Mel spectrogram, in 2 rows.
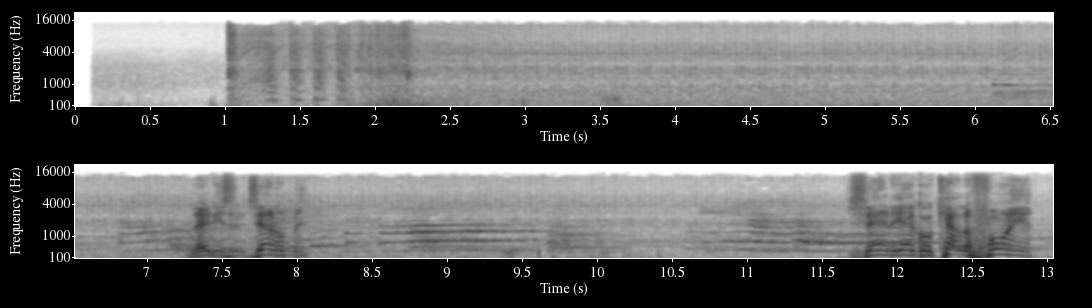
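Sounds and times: engine cranking: 1.0 - 12.3
engine idling with low hum: 2.3 - 12.4.

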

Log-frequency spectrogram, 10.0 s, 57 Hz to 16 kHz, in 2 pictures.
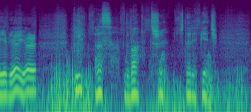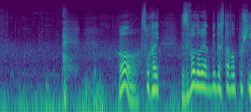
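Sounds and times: wind rumbling on microphone: 0.0 - 7.6.

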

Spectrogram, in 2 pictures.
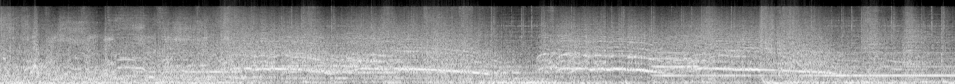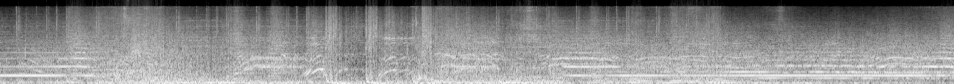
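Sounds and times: booming hits: 0.0 - 17.6
action film score: 0.0 - 19.0.

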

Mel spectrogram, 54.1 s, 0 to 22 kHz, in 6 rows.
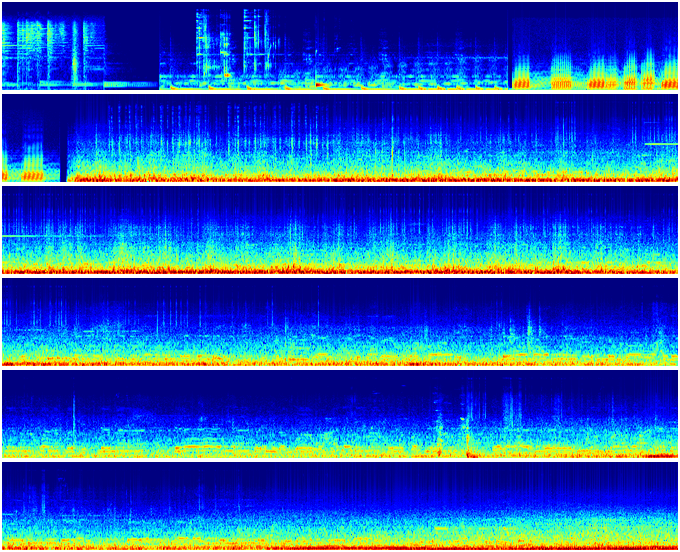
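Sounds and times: moving vehicle rumble: 9.8 - 54.0
wind on microphone: 9.9 - 54.0.

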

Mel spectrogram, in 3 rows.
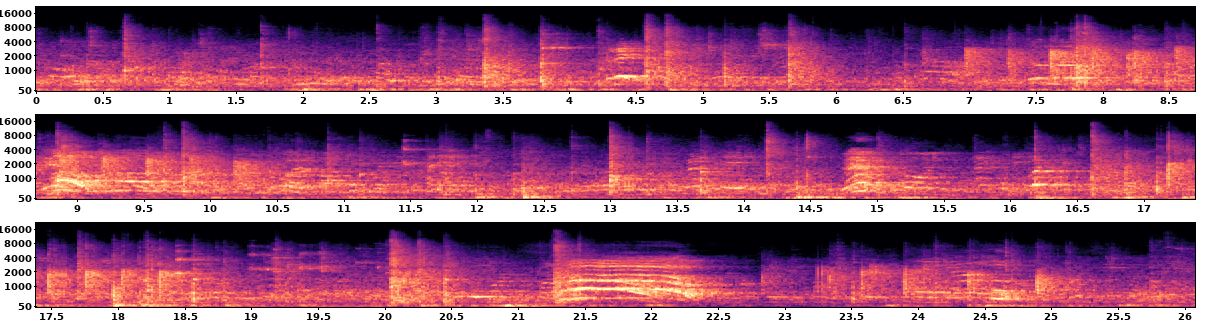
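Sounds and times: voices echoing in hall: 0.0 - 26.0
rackets striking shuttlecocks: 0.3 - 15.2, 16.2 - 22.1.

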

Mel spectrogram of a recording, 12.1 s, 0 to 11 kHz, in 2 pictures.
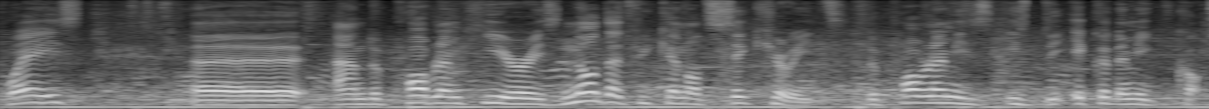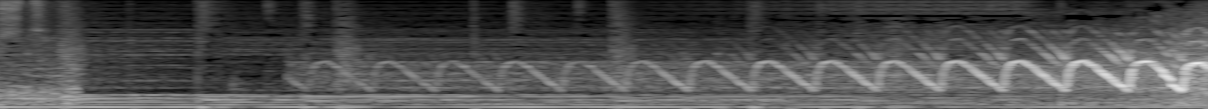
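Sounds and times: siren yelping: 7.5 - 12.0.

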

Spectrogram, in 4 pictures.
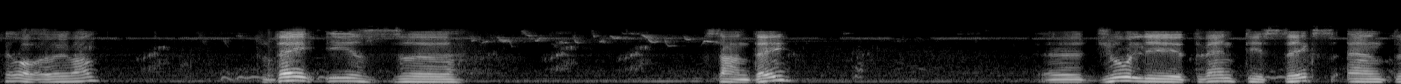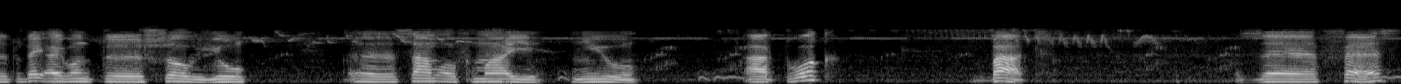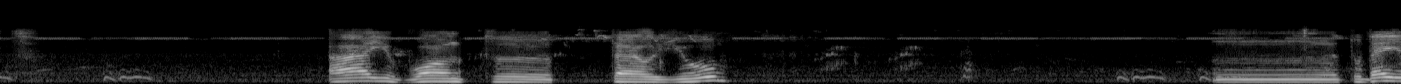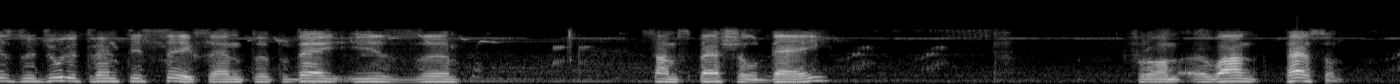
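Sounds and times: man murmuring: 0.0 - 1.0, 2.6 - 4.7, 7.1 - 7.9, 10.4 - 16.5, 17.5 - 20.4, 21.4 - 22.3, 23.8 - 24.5, 26.4 - 28.4, 31.3 - 33.6, 34.2 - 35.3, 40.1 - 46.6, 48.5 - 50.3, 53.4 - 55.4
faint high-pitched whine: 0.0 - 56.0
faint steady low hum: 0.0 - 56.0
small birds chirping: 0.0 - 56.0.

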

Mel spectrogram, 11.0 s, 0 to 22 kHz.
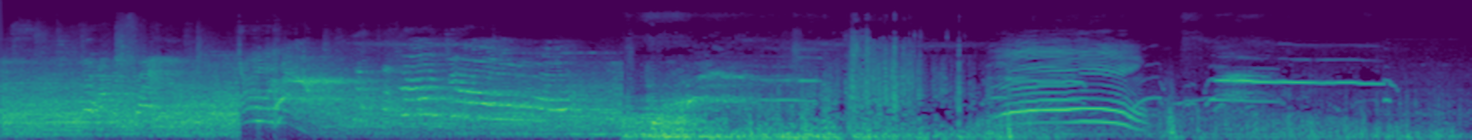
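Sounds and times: rising scream: 4.7 - 10.5
wind buffeting microphone: 4.7 - 11.0
faint high screams: 7.7 - 10.6.

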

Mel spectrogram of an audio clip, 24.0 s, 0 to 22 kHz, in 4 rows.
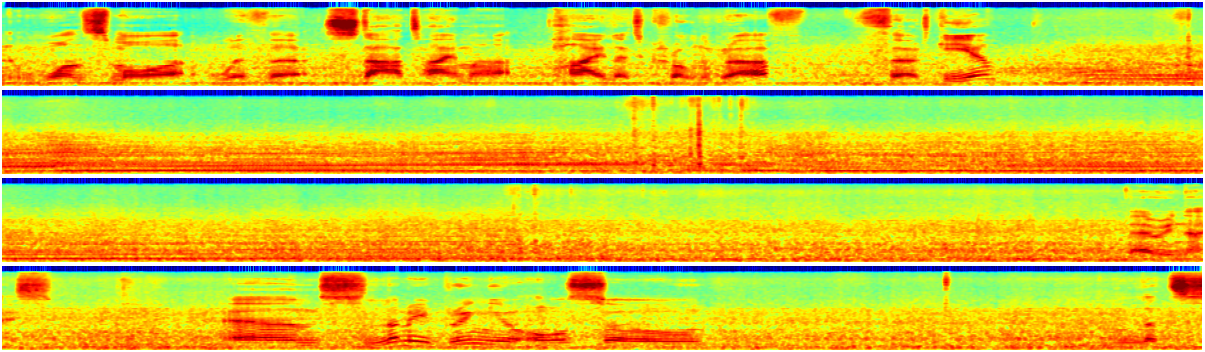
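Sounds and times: wind and road noise: 0.0 - 24.0
car engine accelerating: 3.9 - 19.1
gear shift click: 5.8 - 6.1, 9.1 - 9.8.

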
